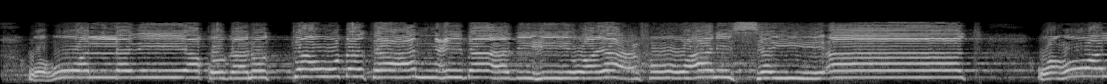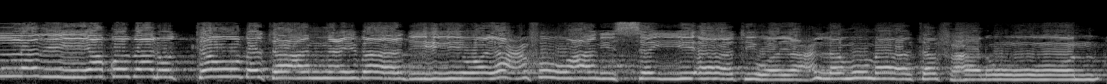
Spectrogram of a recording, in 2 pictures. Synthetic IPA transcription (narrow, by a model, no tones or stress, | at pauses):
wahʊwalːaðiːjɑqbalʊt̪ːawbat̪ʕanʕɪbaːd̪ɪhɪwajaʕfuːʕanɪsːajːɪʔaː | t̪ | wahʊwalːaðiːjɑqbalʊt̪ːawbat̪ʕanʕɪbaːd̪ɪhɪwajaʕfuːʕanɪsːajːɪʔaːt̪ɪwajaʕlamʊmaːt̪afʕaluːn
